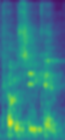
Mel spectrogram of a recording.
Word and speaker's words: cosecant: These would be pronounced cosecant seeant and co-angent.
